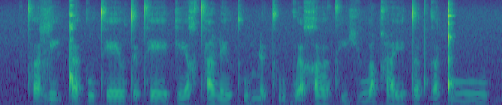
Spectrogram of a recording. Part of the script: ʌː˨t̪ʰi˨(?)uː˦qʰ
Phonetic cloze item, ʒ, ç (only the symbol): ç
